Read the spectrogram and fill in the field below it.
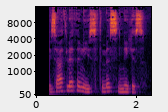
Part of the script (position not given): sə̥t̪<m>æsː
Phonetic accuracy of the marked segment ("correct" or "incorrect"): correct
